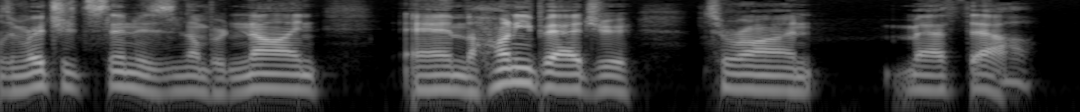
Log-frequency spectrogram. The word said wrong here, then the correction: Tyrann Mathieu: Right? Am I saying his name right? Tyrann Mathieu. Tyrann Mathieu. Thank you.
